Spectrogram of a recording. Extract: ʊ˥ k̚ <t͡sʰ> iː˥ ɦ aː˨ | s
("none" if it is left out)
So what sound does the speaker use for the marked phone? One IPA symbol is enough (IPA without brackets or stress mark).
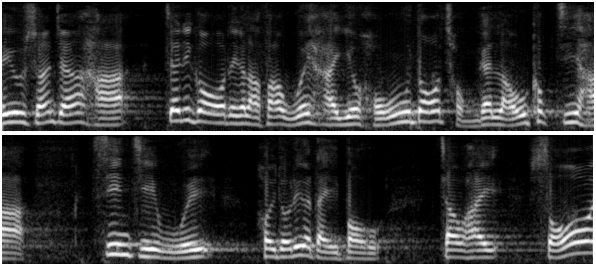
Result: t͡s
